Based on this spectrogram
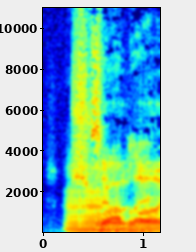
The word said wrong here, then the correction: Schwalbe: So, German listeners out there... Go ahead and send us a DM and let us know if I said it right. – Again, because obviously we didn't learn the first time. – Schwable. – Well, we call it Schwalbe.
